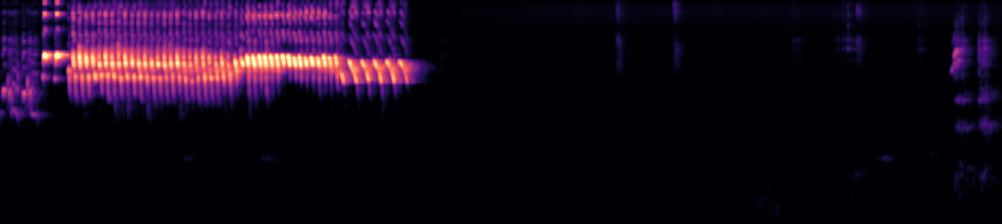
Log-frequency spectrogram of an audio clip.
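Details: Canary singing a four-second phrase of rapid, rolling, high trills that shift pitch partway through, then falls silent, with one brief faint note near the end.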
